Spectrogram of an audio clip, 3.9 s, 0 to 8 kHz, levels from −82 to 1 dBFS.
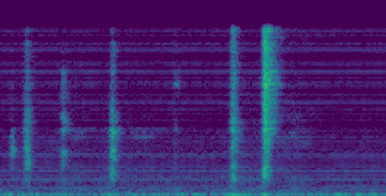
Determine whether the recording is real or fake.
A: fake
